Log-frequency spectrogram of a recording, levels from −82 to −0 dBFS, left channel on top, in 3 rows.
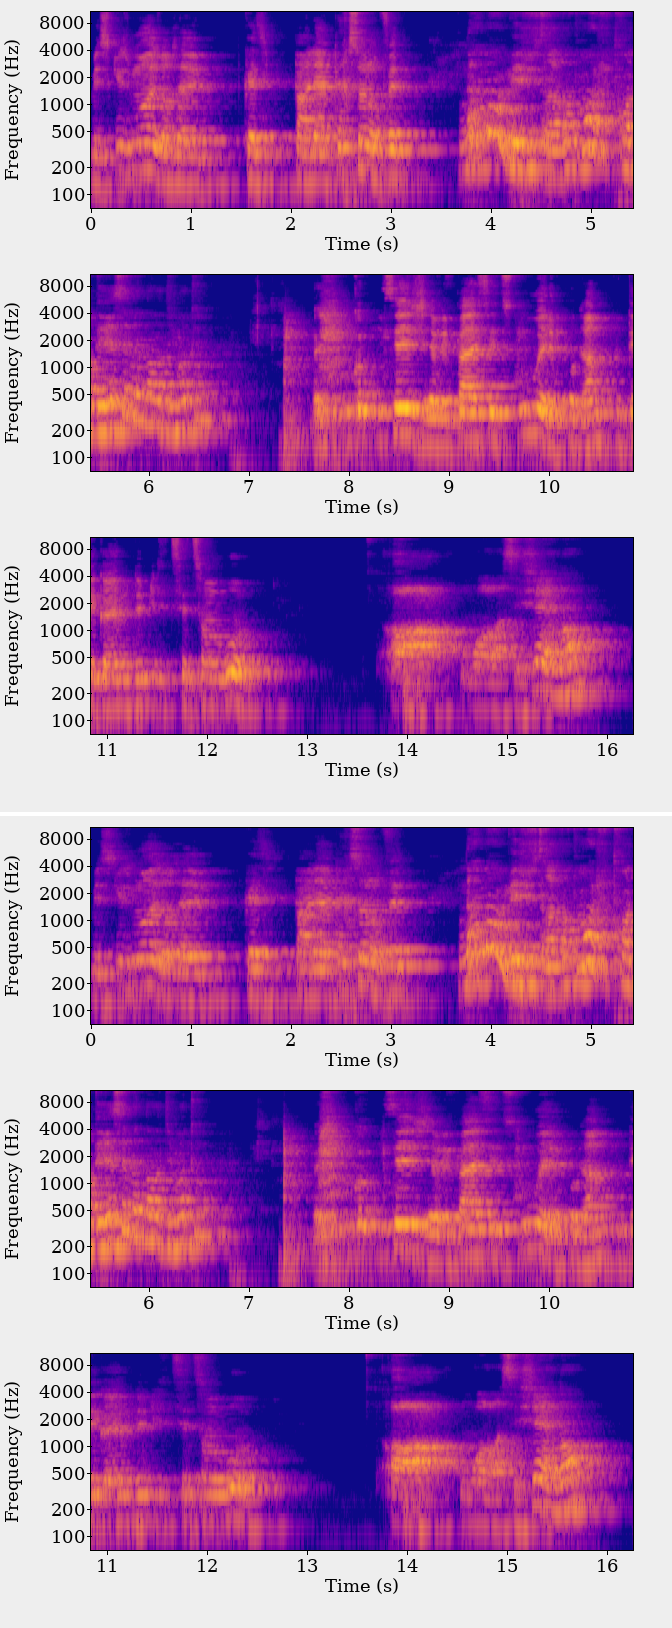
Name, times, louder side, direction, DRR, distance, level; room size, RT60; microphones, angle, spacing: voice 1, 0.0-1.2 1.5-3.2 7.6-12.5 14.0-14.2, left 3 dB, 80° left, 4 dB, 0.4 m, -26 dB
voice 2, 3.7-6.6 7.7-7.9 13.8-15.8, equal, 85° right, -3 dB, 0.5 m, -26 dB
3.1 x 2.0 x 3.3 m, 0.96 s
head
